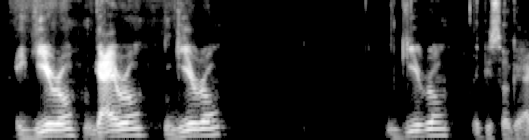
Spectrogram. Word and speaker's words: gyro: You don't pronounce gyro. Oh, like that. Gyro. Gotcha. So what's the G there for?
